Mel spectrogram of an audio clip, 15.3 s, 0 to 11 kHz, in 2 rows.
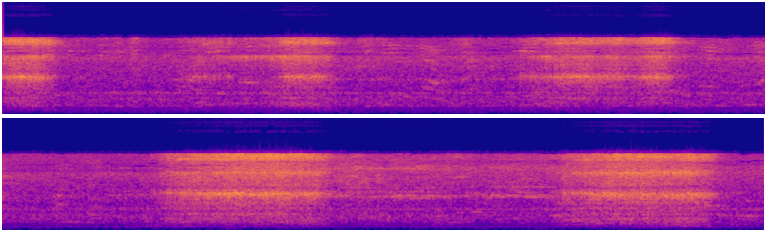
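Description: Loud, rough snores about every four seconds, roughly 15 a minute, with quiet breathing between them.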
